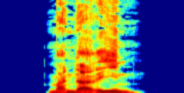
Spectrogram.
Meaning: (noun) mandarin (Chinese Imperial official); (proper noun) Mandarin, standard Chinese
- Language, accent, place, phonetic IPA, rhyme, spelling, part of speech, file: German, Germany, Berlin, [ˌmandaˈʁiːn], -iːn, Mandarin, noun, De-Mandarin.ogg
